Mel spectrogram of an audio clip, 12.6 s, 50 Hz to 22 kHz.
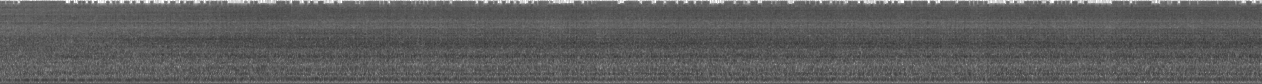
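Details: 2014 Audi S4 3.0T, 106k miles, modified (crank pulley, overdrive supercharger pulley, heat exchanger, intake, tunes), failed suddenly while driving: rough idle with dull uneven knock three to four a second; suspected rod knock, not confirmed.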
